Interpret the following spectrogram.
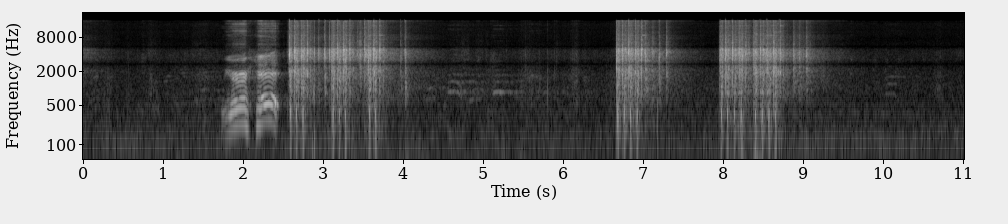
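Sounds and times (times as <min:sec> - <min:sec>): airsoft gun rapid bursts: 0:02.6 - 0:04.1, 0:06.6 - 0:07.4, 0:08.0 - 0:09.2.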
